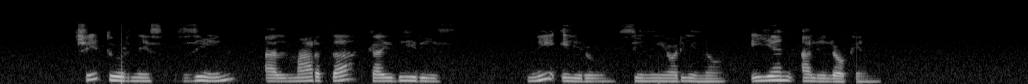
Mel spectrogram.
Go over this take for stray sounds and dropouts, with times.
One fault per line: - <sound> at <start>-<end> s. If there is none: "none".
none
